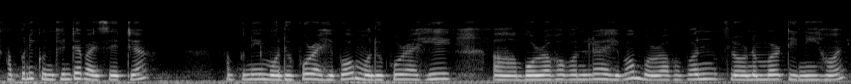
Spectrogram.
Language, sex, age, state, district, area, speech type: Assamese, female, 18-30, Assam, Biswanath, rural, spontaneous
